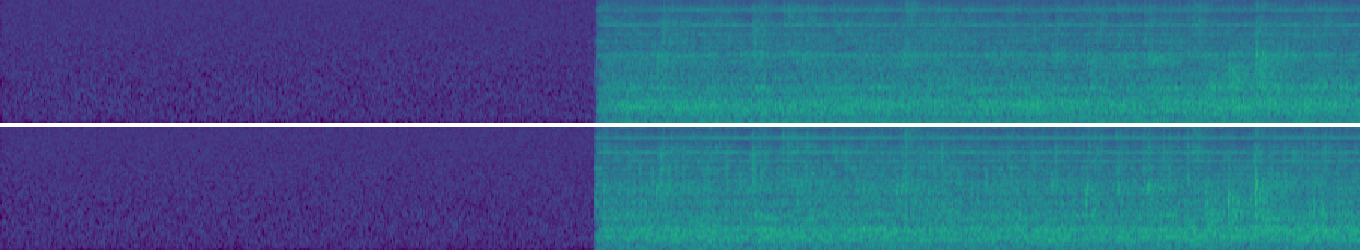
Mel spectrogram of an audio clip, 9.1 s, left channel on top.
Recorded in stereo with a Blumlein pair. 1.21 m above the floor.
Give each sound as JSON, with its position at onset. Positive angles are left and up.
{"t": 4.0, "sound": "boiling", "azimuth_deg": -55, "distance_m": 3.5}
